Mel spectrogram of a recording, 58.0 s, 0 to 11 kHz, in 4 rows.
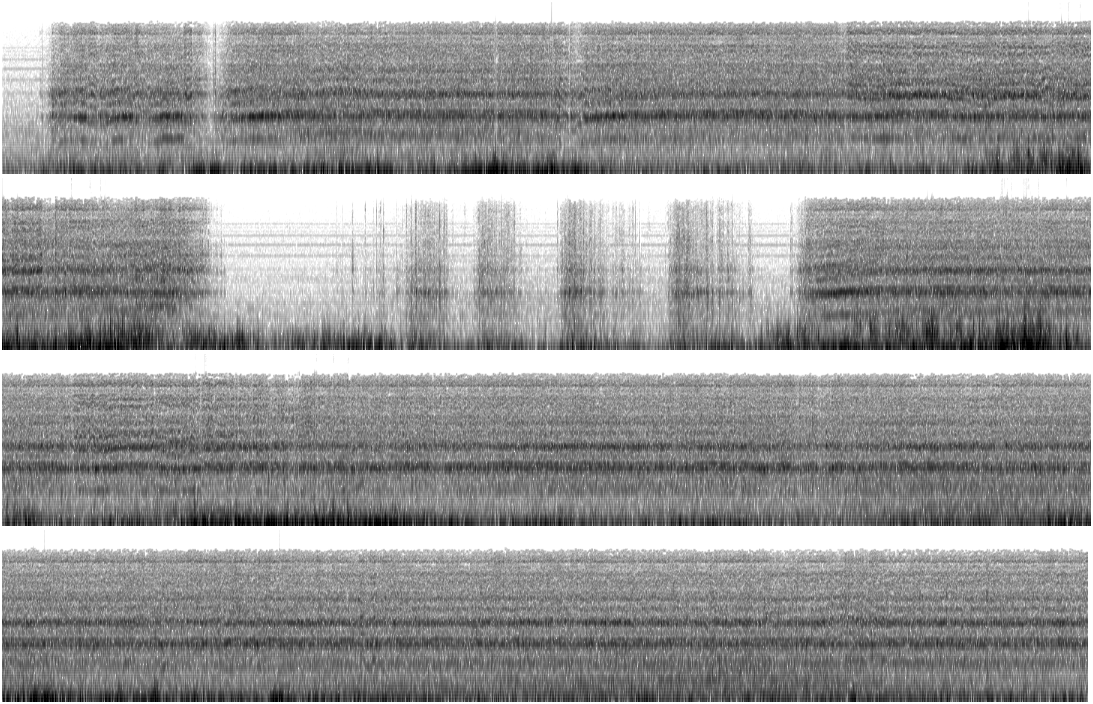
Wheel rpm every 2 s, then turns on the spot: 30, 100, 160, 150, 160, 160, 160, 160, 80, 0, 20, 20, 50, 160, 160, 160, 160, 160, 160, 160, 160, 160, 160, 160, 160, 160, 160, 160, 160.
20-24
